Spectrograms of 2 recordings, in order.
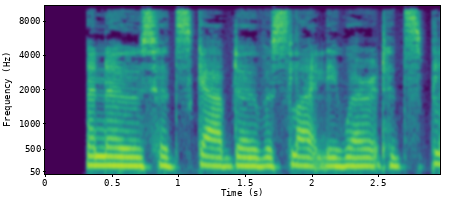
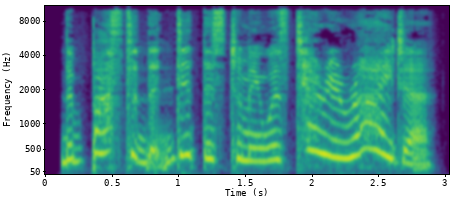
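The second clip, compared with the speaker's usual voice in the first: pitched-up, pleading woman's voice; a frightened suspect begging to be believed; Carol, distressed woman; 11 semitones higher than usual. A narrator's reading. Suspect pleads her story to the sergeant, high and pleading.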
